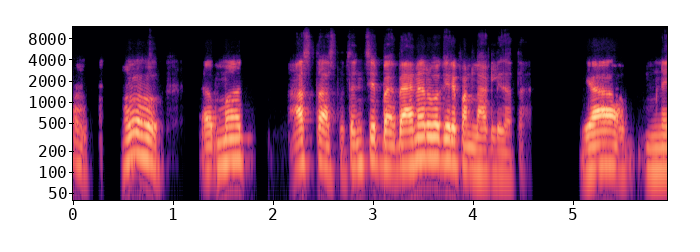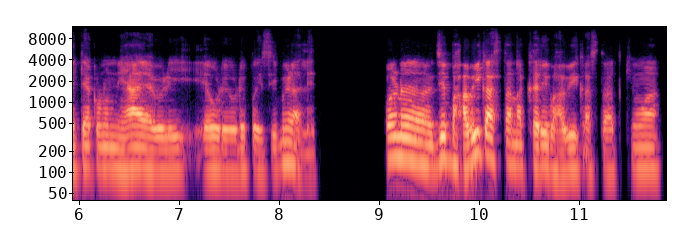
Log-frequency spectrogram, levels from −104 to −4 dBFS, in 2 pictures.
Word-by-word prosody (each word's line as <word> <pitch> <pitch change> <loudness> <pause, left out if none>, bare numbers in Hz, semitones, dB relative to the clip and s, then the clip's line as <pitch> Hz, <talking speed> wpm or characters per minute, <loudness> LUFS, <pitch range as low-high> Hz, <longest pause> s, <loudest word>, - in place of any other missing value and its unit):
हो, - - -11 0.4
हो. 165 -1 +1 0.6
मग 150 +1 +2 0.6
असतं, 140 0 0
असतं. 105 -3 -13
त्यांचे 135 +4 -2
ब 130 - 0
बॅनर 135 +5 +6
वगैरे 155 -2 +5
पण 120 -3 -2
लागले 105 -2 -5
जातात. 90 -1 -14 0.6
या 120 +2 +7 0.6
नेत्याकडून 115 0 -5
या-या 110 0 +2
वेळी 105 +1 -2 0.3
एवढे-एवढे 105 0 -2
पैसे 100 +3 -7
मिळाले. 130 -10 -5 0.7
पण 160 0 +2 0.4
जे 160 - +5
भाविक 190 - +2
असताना 130 -4 +1
खरे 120 - 0
भाविक 105 +2 -4
असतात 100 0 -9
किंवा 115 0 -5
115 Hz, 135 wpm, -22 LUFS, 105-140 Hz, 0.7 s, या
